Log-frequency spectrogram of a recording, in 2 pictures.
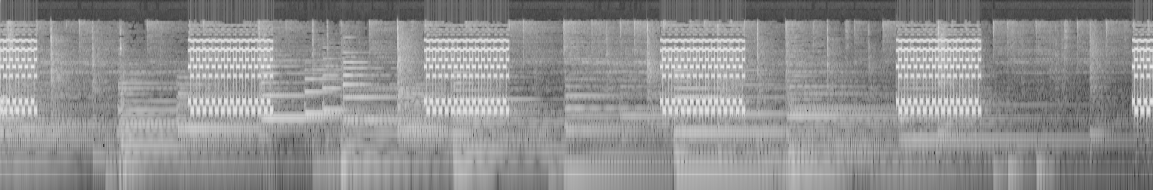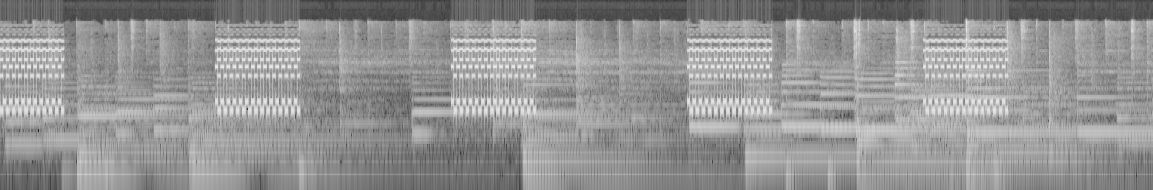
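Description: A telephone rings over and over in short, evenly spaced bursts, each a bright electronic ringtone, sounding over a steady background music bed for more than twenty seconds with no voices.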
